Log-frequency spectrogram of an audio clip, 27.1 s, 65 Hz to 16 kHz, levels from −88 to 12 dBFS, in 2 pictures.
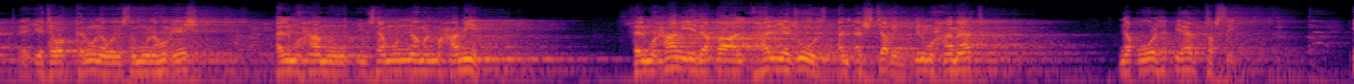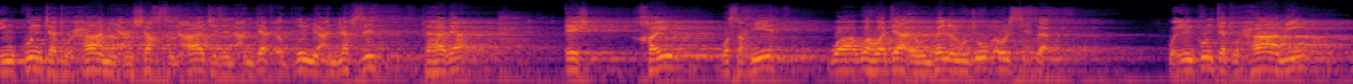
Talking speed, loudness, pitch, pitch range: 90 wpm, -19 LUFS, 160 Hz, 150-180 Hz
